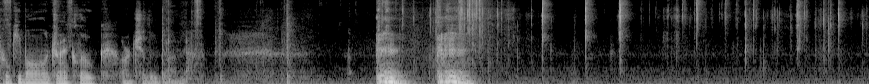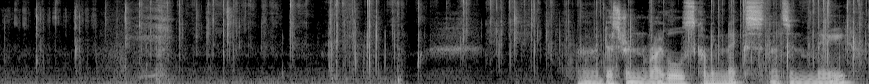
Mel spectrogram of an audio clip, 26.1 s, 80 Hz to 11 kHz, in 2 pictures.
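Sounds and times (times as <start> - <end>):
card packaging crinkling and tearing: 6.0 - 26.0.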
